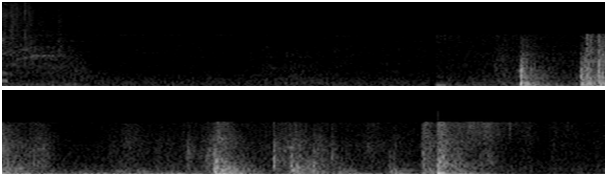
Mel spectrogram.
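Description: Stunt scooter wheels rolling over concrete, with a run of hard thuds as the scooter hits, rides up and drops off a small wooden ramp set on a brick, starting about four seconds in. The loudest thud comes about eight seconds in.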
